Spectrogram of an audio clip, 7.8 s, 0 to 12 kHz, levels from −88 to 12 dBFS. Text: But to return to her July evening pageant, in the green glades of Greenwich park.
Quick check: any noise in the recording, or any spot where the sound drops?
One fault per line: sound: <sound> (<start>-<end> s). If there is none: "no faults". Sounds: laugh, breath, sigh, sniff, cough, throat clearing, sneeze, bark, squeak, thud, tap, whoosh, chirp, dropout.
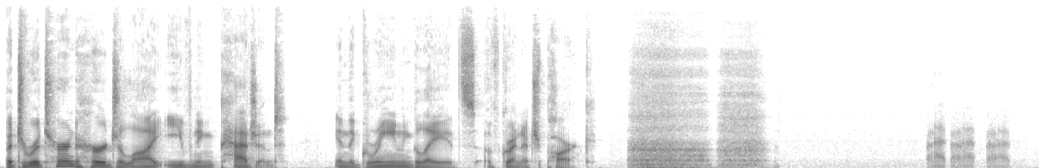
sound: breath (4.7-5.9 s)
sound: laugh (6.9-7.6 s)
